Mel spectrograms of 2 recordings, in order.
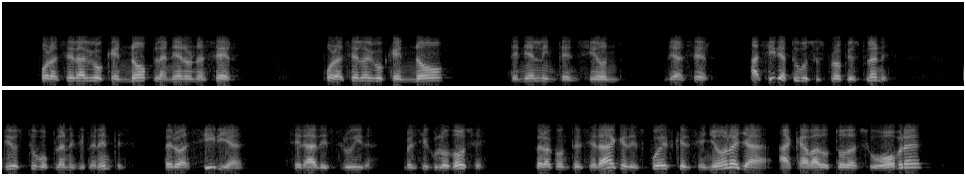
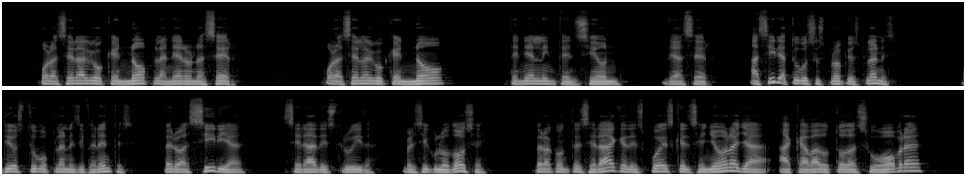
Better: second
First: phone-call audio; poor line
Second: none

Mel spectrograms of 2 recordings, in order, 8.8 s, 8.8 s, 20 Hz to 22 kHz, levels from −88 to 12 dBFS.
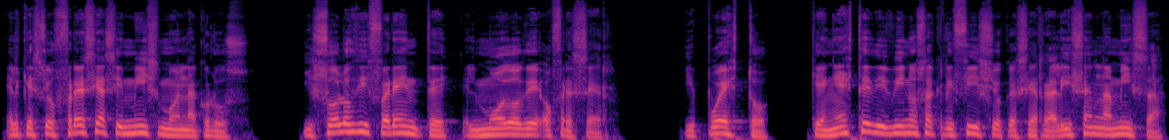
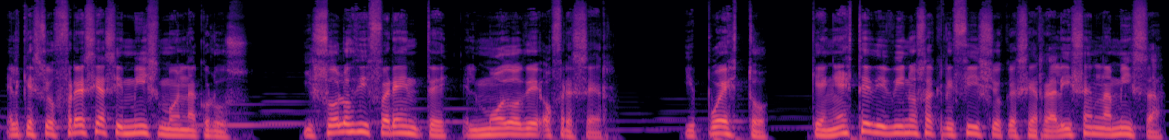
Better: first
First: none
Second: background music; faint; throughout; 25 dB below the speech

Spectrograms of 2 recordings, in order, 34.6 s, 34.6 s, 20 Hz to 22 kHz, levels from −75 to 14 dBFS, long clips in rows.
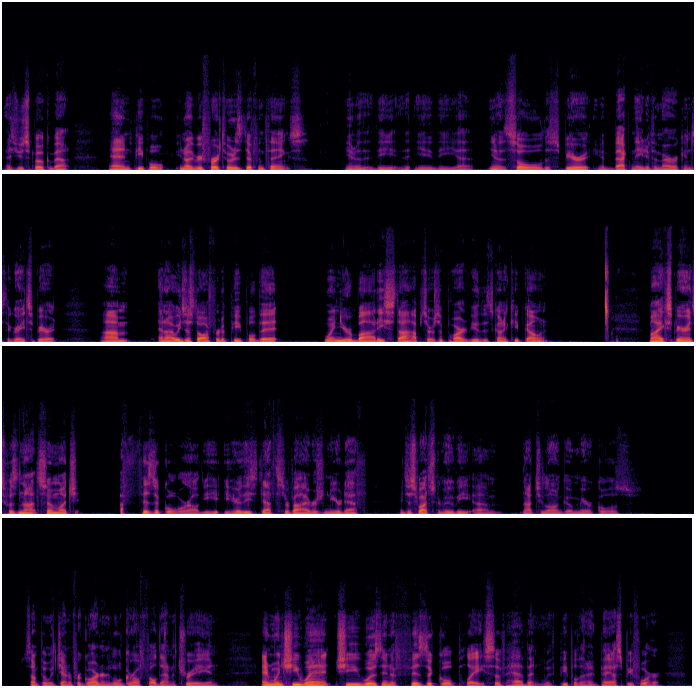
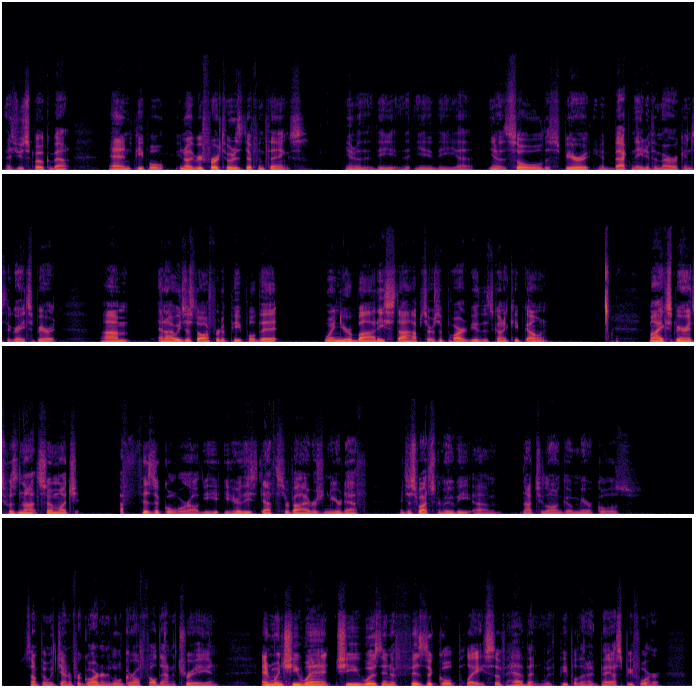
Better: neither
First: none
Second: none

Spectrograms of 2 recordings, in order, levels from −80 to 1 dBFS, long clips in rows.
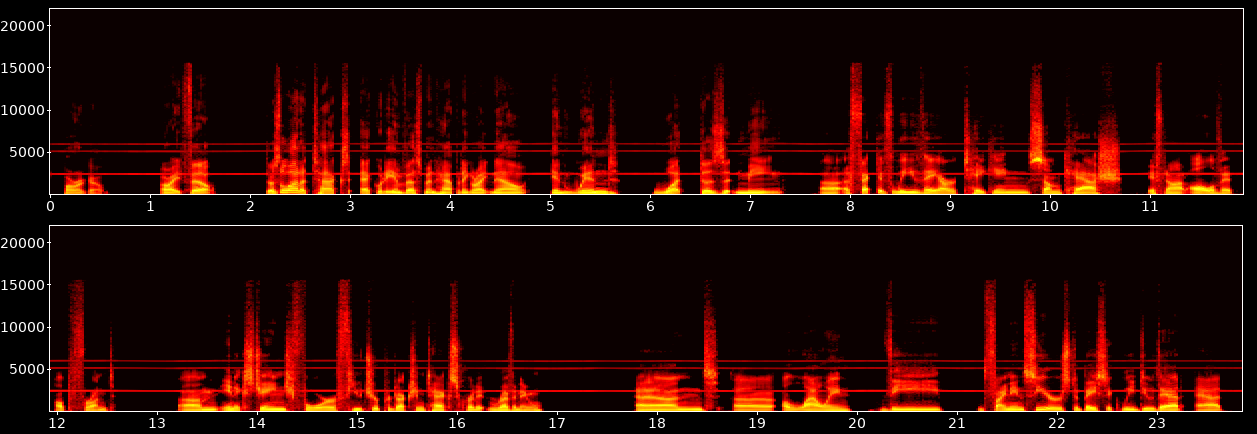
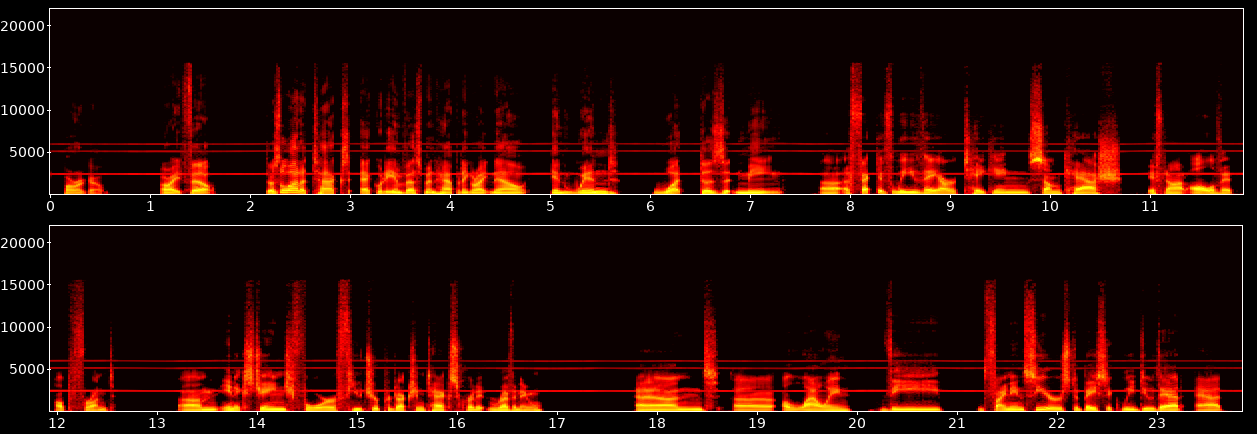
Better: neither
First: high-pitched whine; faint; throughout; 2.5 kHz, 25 dB below the speech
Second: high-pitched whine; faint; throughout; 2.5 kHz, 25 dB below the speech

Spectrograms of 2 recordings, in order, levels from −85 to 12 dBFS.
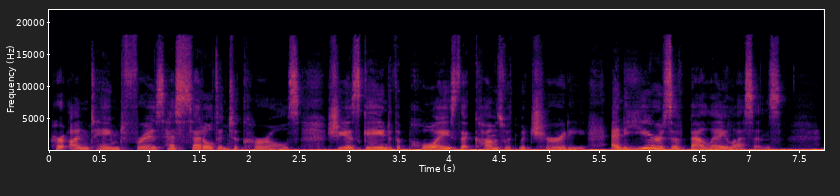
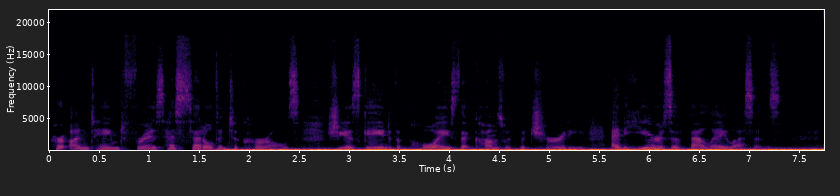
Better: first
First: low rumble; faint; from 1.5 s on; 25 dB below the speech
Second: low rumble; loud; from 1.5 s on; 3 dB below the speech

